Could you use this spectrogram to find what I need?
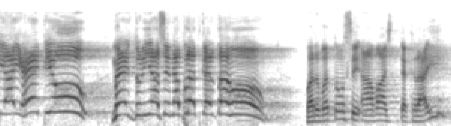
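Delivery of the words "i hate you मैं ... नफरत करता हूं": put-on child shouting. Angry child shouts his hate at the hills. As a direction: hurl it at the mountains. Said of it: "उसने आवाज लगाई".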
